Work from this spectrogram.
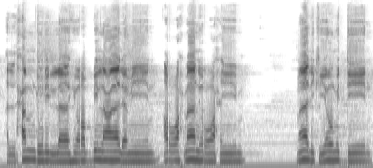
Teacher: jelas tapi tidak ee mengeluarkan tenaga yang banyak ya Jadi kita membaca dengan dengan apa namanya nada yang rendah saja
